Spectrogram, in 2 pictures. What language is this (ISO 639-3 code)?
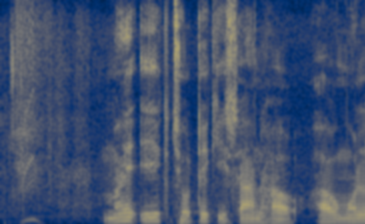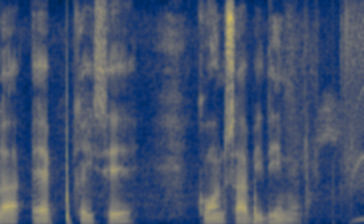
hne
